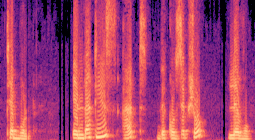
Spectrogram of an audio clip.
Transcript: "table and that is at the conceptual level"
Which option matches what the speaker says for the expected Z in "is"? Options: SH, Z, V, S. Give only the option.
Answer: Z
